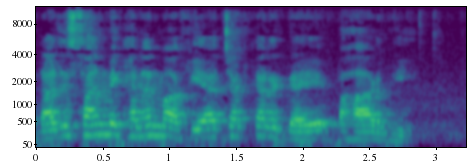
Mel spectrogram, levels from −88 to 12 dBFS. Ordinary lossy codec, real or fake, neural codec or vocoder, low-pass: MP3, 64 kbps; real; none; 10.8 kHz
